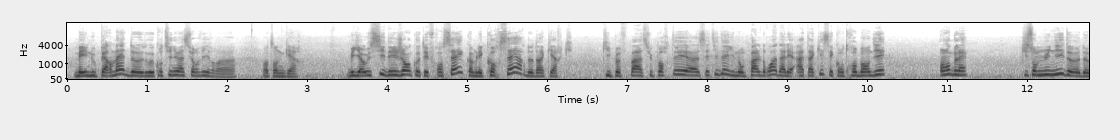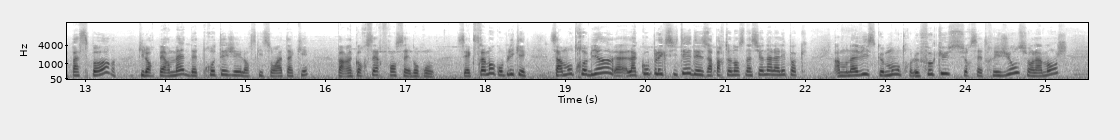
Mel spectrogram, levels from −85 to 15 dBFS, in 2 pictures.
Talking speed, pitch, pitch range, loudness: 220 wpm, 205 Hz, 190-235 Hz, -19 LUFS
